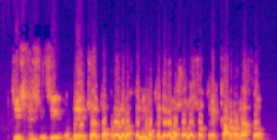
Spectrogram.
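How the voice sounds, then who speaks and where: The speaker is a man. His pitch is high. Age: 30s. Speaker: podcast co-host. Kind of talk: casual chat.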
